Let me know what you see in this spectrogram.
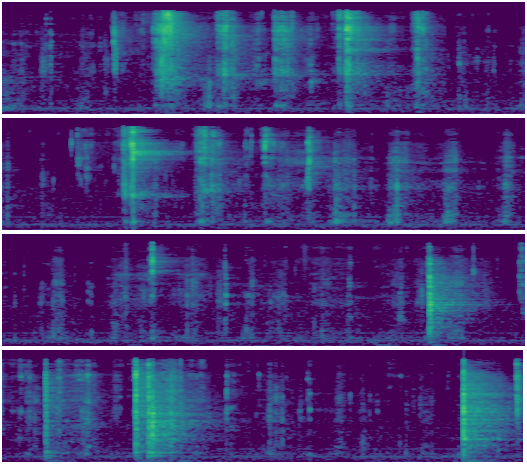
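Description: Crisp crunching and chewing of a raw carrot stick, close up: a quick run of bites in the first few seconds, then sparser crunches, over a faint steady hum.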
